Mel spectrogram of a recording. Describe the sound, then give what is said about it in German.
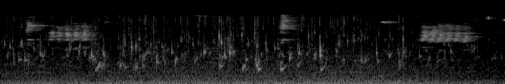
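Water laps and splashes softly among reeds in a wetland in a steady trickling wash, while a few high bird chirps ring out over it. No one speaks. “Es kann das Revier der Nachtigallen sein, in Feuchtgebieten der Gesang der Frösche, das Plätschern im Schilf.”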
